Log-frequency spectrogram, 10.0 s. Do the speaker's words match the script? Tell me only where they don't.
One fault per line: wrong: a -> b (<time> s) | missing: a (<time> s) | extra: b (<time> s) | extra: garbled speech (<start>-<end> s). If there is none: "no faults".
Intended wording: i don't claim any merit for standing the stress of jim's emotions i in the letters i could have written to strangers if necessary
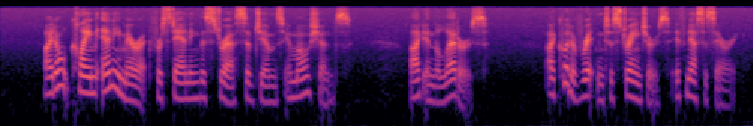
no faults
